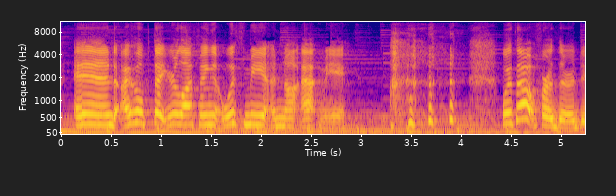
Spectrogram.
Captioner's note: laughs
